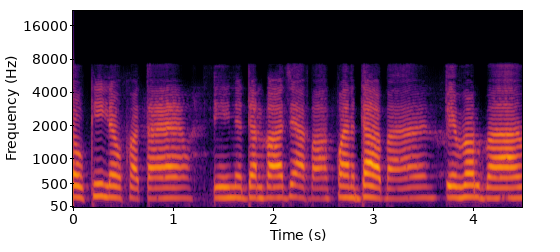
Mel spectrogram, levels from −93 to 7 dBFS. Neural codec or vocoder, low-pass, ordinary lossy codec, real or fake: codec, 16 kHz, 0.5 kbps, X-Codec, HuBERT features, trained on general audio; 7.2 kHz; none; fake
